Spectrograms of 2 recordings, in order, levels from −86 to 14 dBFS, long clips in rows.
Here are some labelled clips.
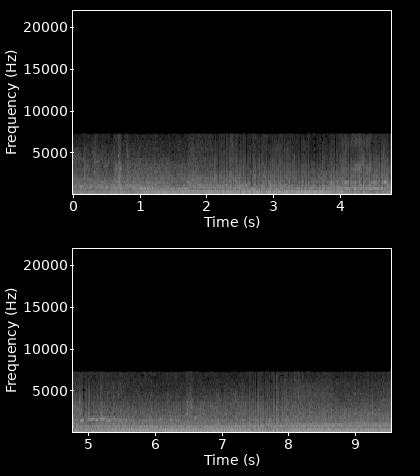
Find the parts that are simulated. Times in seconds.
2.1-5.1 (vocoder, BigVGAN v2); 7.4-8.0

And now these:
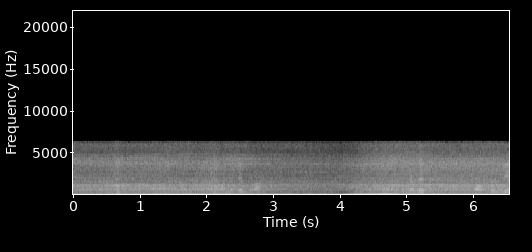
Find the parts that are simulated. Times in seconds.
none

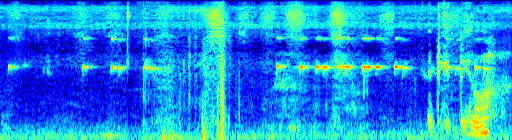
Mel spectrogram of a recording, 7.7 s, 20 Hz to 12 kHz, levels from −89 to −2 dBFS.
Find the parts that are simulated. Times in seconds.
4.4-5.5 (vocoder, Vocos)

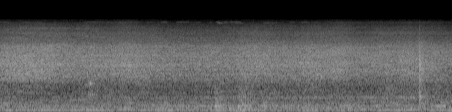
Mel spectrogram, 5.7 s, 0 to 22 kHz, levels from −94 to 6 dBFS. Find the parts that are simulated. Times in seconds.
1.2-1.9 (autoencoder, DAC-VAE); 4.1-5.7

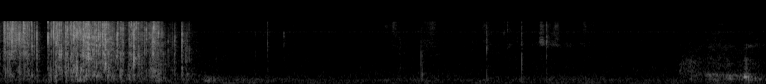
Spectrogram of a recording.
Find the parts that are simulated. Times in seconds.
0.0-0.6 (vocoder, BigVGAN v2); 2.8-7.7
